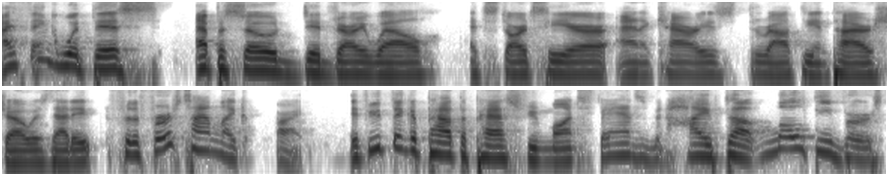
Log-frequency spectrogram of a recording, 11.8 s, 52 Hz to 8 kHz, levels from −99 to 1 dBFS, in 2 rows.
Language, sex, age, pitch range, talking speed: English, male, 30-49, 120-155 Hz, 215 wpm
